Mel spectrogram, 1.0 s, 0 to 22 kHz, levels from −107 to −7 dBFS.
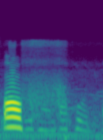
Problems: continuous background conversations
